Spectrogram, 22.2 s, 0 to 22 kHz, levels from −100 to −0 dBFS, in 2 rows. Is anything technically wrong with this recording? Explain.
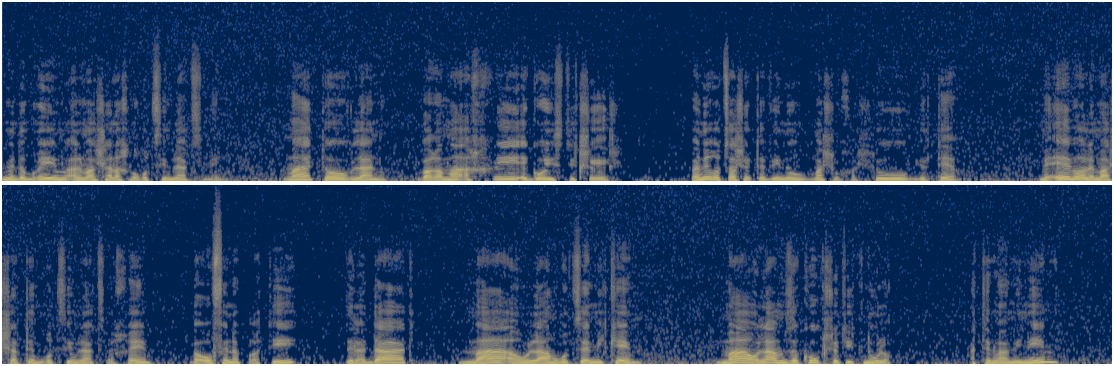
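Yes. Throughout the speech, overdone noise removal leaves the background lower but sprinkled with twinkling specks. Bands near the estimated noise floor are cut deeply, taking quiet voice detail too. A noise gate would instead mute everything at once between phrases.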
